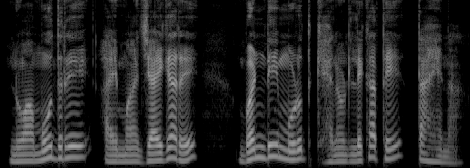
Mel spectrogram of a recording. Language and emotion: Santali, neutral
